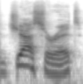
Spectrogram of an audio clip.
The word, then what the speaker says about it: Gesserit: the benny gesserate order i pronounce it guesser it the movie says jesserit there's a nun-like order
